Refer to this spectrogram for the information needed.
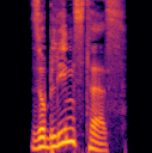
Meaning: strong/mixed nominative/accusative neuter singular superlative degree of sublim
- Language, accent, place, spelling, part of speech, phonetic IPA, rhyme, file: German, Germany, Berlin, sublimstes, adjective, [zuˈbliːmstəs], -iːmstəs, De-sublimstes.ogg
